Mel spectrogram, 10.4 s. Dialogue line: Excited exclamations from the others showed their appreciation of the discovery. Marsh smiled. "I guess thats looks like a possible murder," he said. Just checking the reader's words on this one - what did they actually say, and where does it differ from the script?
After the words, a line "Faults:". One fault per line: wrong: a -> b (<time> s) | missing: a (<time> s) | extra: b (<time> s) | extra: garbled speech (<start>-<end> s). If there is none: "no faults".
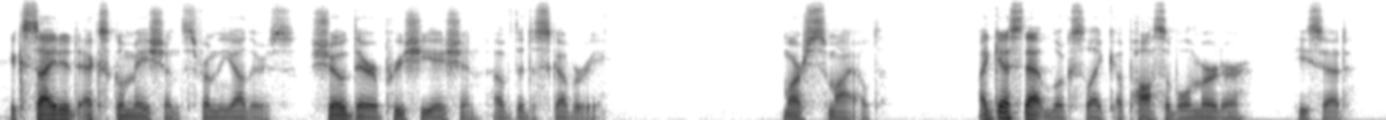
Excited exclamations from the others showed their appreciation of the discovery. Marsh smiled. "I guess that looks like a possible murder," he said.
Faults:
wrong: thats -> that (7.6 s)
